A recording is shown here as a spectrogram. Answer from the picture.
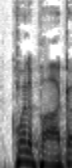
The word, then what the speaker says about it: Quinnipiac: They'll take on Quinnipiac.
